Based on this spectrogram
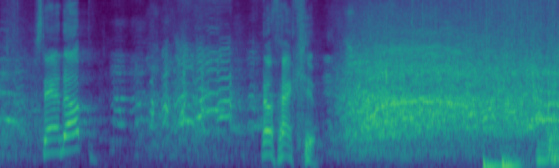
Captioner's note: applause; laughter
